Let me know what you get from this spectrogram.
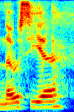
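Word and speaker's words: Gnosia: It's spelled with a G on the start of that, by the way. Yes, like Ganosia, and they may have actually said that.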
